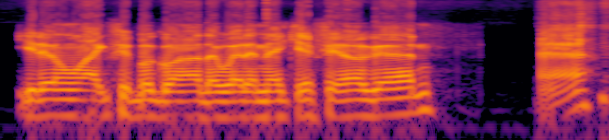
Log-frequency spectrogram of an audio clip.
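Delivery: ordinary delivery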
